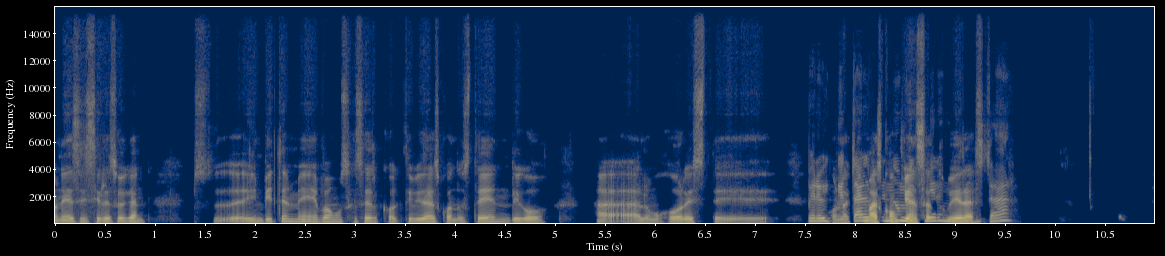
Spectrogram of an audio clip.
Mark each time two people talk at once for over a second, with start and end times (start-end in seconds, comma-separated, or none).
7.7-9.4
